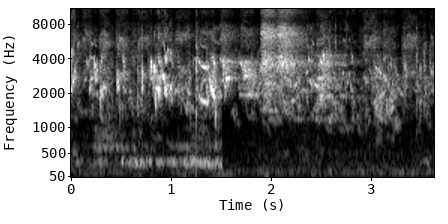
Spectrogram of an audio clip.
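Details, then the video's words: Baby budgerigars calling for food with a rapid run of high, scratchy chirps and squawks, several birds overlapping, about two calls a second, loud throughout. "Baby Budgies Chirping Sounds | Adorable & Relaxing Budgie Calls"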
